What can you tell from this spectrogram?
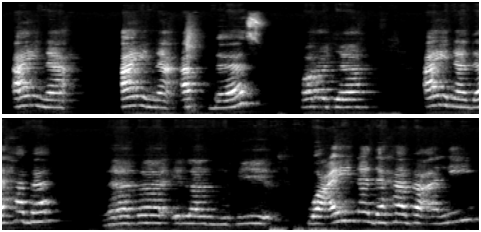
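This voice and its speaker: A woman student with a high voice reads a practice dialogue slowly and carefully, stumbling and restarting now and then. Her audio is echoey and muffled, with a dull lo-fi sound. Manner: halting, careful reading with restarts. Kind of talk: reading practice dialogue aloud.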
